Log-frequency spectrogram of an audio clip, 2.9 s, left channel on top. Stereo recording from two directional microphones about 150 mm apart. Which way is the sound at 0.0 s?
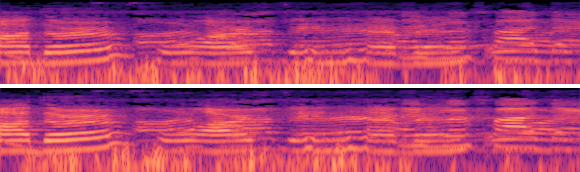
5° right (ahead or behind).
